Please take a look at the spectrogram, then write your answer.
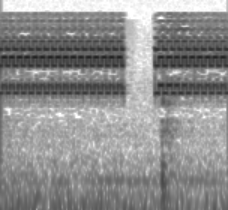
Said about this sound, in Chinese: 你电话。怎么了？谁的电话？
